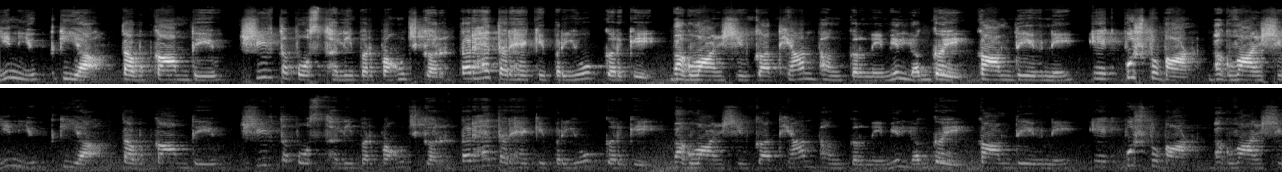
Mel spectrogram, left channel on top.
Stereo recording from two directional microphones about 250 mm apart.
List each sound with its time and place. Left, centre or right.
0.0 s a woman's voice: left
